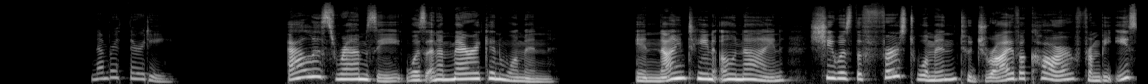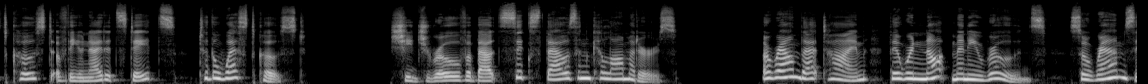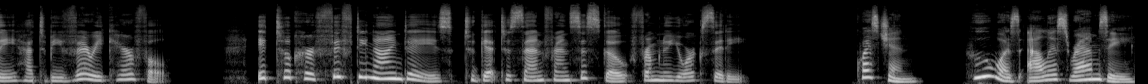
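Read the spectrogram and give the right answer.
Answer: The first woman to drive across the US from coast to coast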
